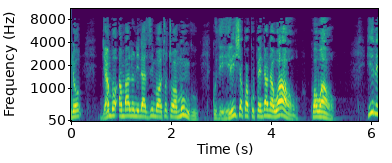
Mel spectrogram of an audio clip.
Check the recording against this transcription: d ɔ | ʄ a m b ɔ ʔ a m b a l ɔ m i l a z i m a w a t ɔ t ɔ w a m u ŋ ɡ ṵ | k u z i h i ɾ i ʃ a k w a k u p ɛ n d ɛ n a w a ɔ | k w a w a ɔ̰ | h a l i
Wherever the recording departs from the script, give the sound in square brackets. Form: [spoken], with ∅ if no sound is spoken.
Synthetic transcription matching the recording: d ɔ | ʄ a m b ɔ ʔ a m b a l ɔ [n] i l a z i m a w a t ɔ t ɔ w a m u ŋ ɡ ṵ | k u [ð] i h i ɾ i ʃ a k w a k u p ɛ n d [a] n a w a ɔ | k w a w a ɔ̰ | h [i] l i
